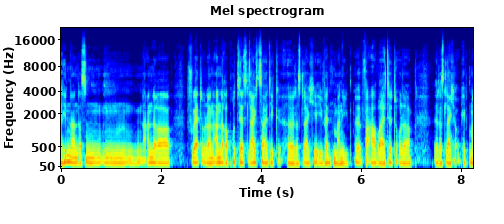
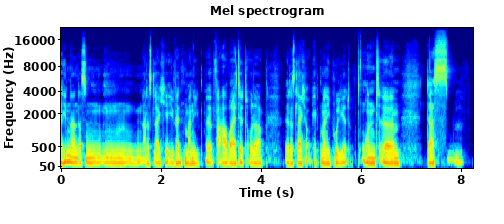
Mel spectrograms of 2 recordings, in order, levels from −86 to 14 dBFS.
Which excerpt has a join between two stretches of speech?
second; 2 cuts; at 1.7 s, 5.9 s

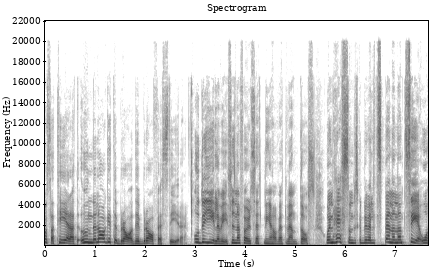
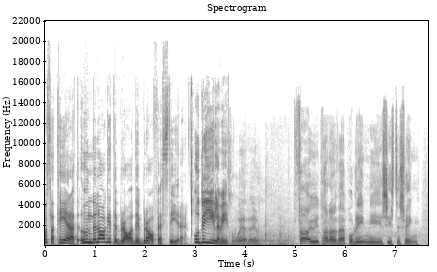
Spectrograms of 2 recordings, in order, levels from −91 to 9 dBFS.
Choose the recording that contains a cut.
second; 1 cut; at 3.7 s

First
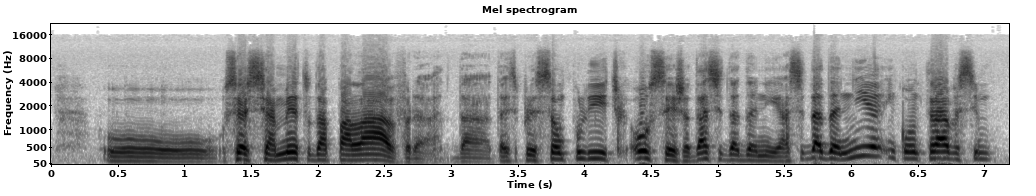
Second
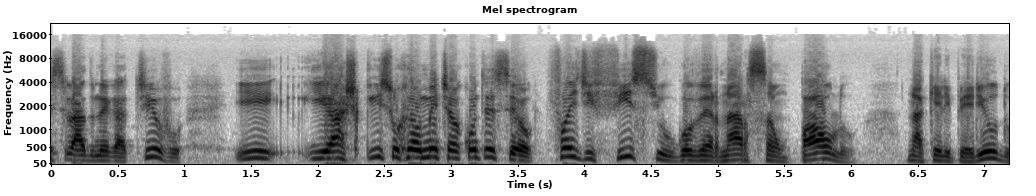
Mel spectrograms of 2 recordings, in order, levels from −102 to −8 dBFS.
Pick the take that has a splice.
second; 1 cut; at 3.6 s

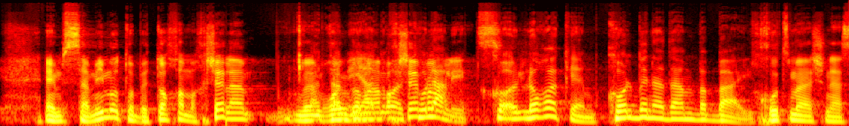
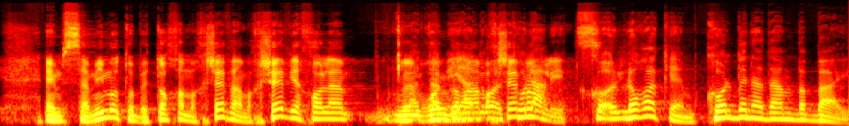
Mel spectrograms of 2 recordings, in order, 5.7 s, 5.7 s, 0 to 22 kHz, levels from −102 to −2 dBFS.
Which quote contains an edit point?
first; 1 cut; at 1.5 s

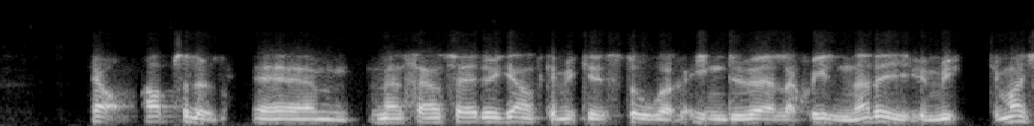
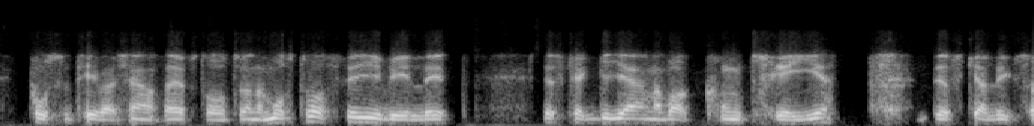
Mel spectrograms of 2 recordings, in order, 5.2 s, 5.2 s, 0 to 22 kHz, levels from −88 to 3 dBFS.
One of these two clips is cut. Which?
first; 1 cut; at 1.1 s

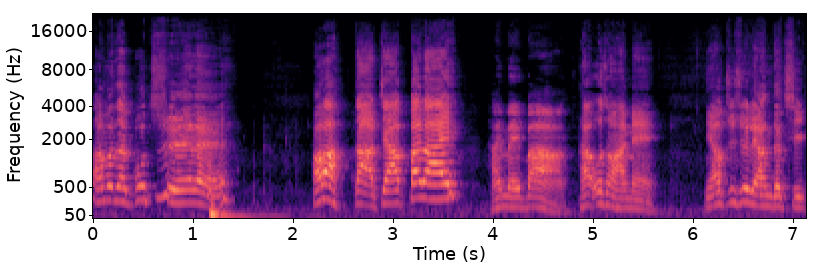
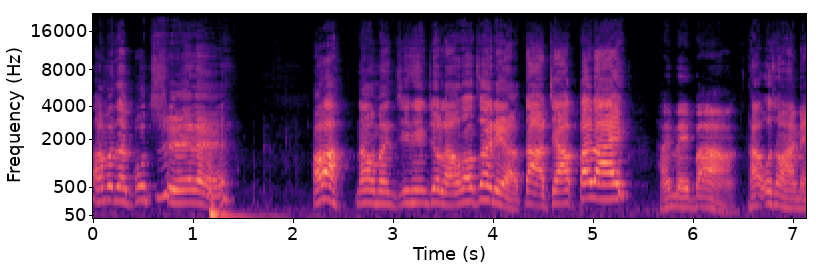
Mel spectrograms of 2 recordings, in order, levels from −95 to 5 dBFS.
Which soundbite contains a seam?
first; 1 cut; at 2.6 s

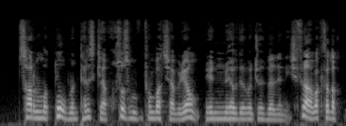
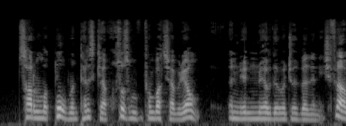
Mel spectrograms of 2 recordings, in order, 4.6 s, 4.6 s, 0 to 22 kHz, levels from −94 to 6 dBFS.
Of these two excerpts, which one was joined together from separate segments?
first; 1 cut; at 2.7 s

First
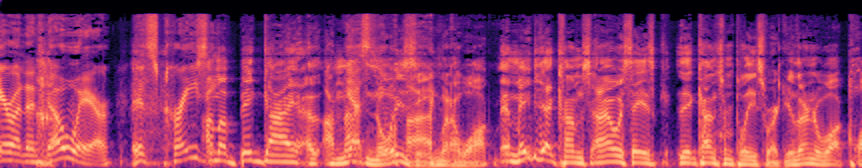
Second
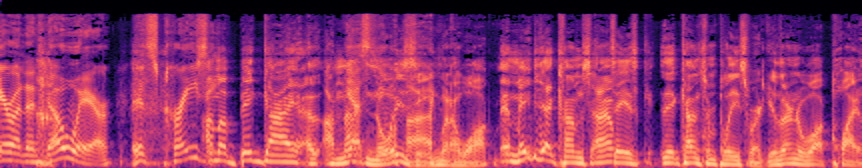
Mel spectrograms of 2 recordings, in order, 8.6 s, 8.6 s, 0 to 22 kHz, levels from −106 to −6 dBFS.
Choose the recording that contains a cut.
second; 1 cut; at 6.1 s

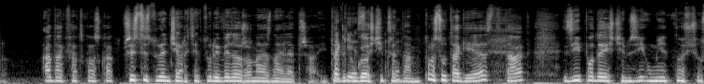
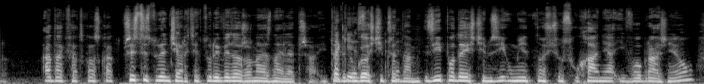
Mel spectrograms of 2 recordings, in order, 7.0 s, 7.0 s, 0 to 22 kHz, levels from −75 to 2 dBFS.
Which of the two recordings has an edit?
second; 1 cut; at 4.2 s

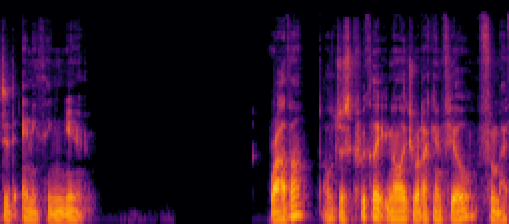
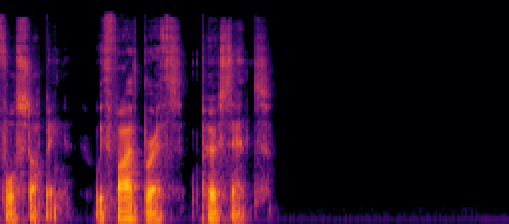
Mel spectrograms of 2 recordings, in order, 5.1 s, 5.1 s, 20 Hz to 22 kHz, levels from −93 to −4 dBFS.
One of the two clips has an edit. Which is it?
first; 1 cut; at 2.5 s

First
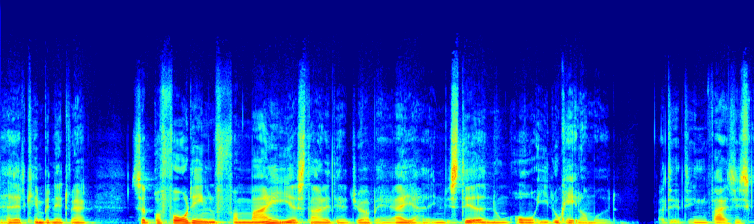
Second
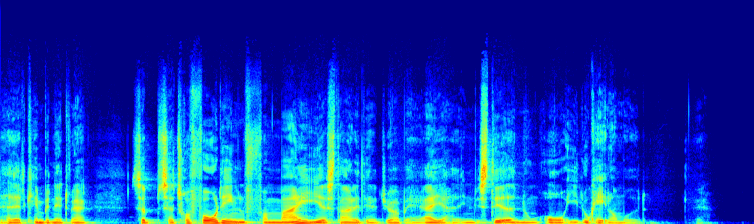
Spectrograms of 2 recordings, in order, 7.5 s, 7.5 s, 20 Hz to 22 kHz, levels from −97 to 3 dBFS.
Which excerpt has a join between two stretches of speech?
first; 2 cuts; at 1.5 s, 6.4 s

